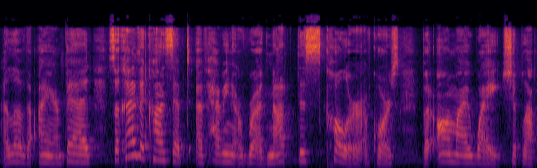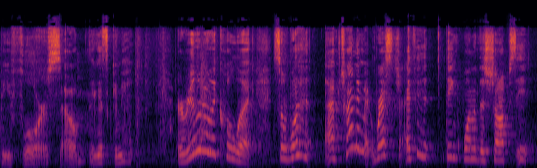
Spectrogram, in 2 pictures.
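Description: Low-voiced chatty woman with numb-mouthed articulation. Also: animated, moderate pace, fairly bright tone. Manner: slightly effortful articulation from a numb half of the face, like numb from the dentist. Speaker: vlog host. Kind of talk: chatty magazine flip-through. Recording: clear background noise, room ambience.

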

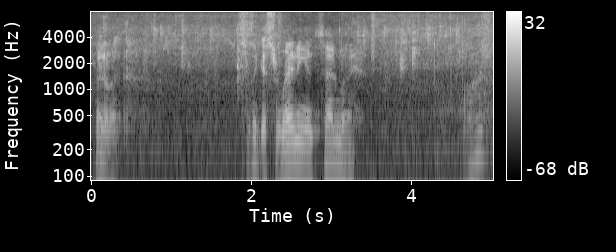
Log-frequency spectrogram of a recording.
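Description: A middle-aged toy customizer with a medium-pitched voice films a casual show-and-tell vlog by hand, first-person, in his cluttered home workshop and garage. He rambles, halts for asides and seems amused with himself. The home camera audio is noisy.

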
